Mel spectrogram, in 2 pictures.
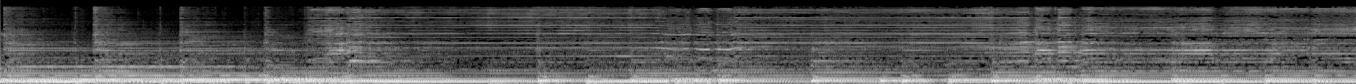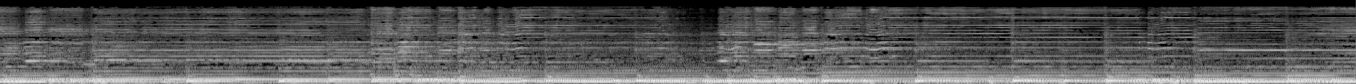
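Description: Harmonica played from a neck rack, carrying the melody over a strummed acoustic guitar.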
